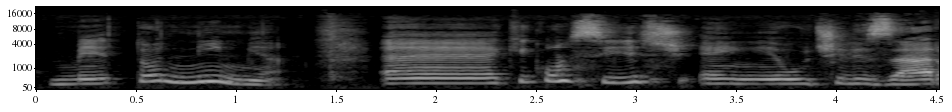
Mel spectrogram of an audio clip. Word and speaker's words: metonímia: conhecida é a metonímia atenção é assim que se pronuncia metonímia Em que consiste em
